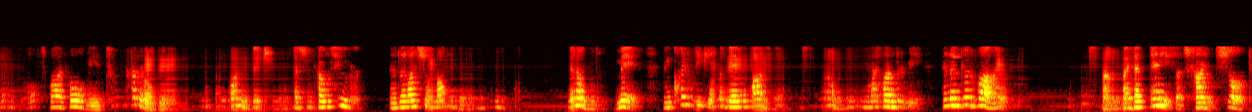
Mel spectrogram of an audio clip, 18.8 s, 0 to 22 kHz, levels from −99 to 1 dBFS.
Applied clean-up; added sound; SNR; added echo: neural mask model DeepFilterNet 3.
